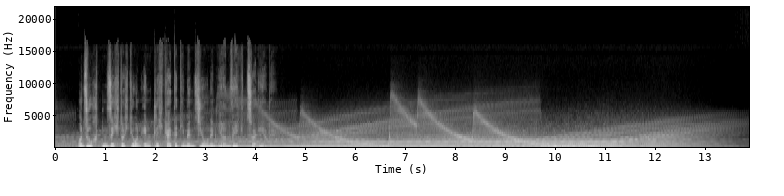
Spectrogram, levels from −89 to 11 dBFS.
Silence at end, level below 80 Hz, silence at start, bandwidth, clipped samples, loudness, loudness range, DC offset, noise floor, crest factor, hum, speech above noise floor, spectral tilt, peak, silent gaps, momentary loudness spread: 0.55 s; -24 dBFS; 0 s; 14.5 kHz; under 0.1%; -16 LUFS; 3 LU; under 0.1%; -44 dBFS; 14 dB; none; 31 dB; -6.5 dB/octave; 0 dBFS; none; 9 LU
